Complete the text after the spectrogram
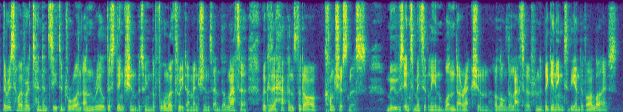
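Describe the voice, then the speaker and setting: A man voicing an earnest Victorian gentleman scientist in an audiobook, lecturing his guests in a precise, emphatic, didactic way. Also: deep voice, expressive, brisk. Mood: animated lecturing. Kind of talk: audiobook character dialogue. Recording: clearly noisy home recording.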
